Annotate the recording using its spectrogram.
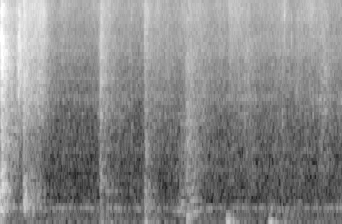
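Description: Faint knocks and handling noises of people moving in a small room: a sharper knock at the start, then scattered light clicks and a few soft low thumps.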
